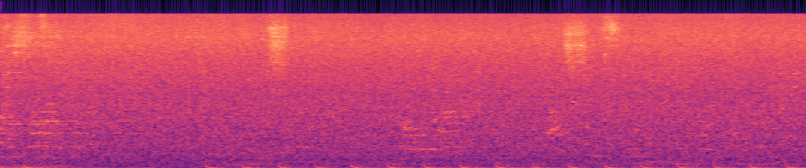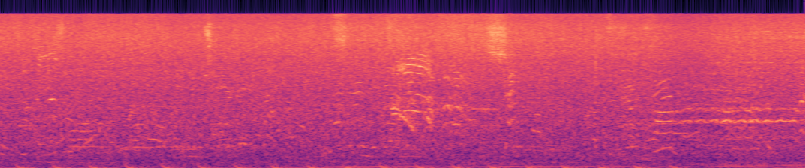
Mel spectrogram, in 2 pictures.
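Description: Steady rush of water pumped over a surf simulator's artificial wave, mixed with background music carrying a steady bass beat and people's voices, which are clearest near the end.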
